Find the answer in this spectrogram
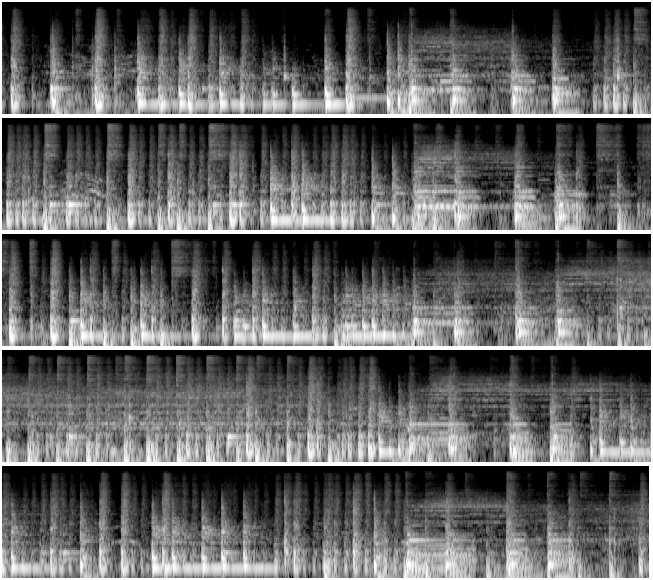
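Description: Live drum kit played busily, with rapid snare, rimshot and bass-drum strokes and cymbal wash, accompanied by an upright double bass sounding held low notes.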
